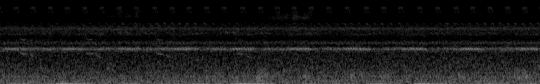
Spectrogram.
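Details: Evening cricket chorus by a deck, high chirps pulsing regularly but slightly blurred, with a quick high trill above and a dense low rumble filling the background.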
